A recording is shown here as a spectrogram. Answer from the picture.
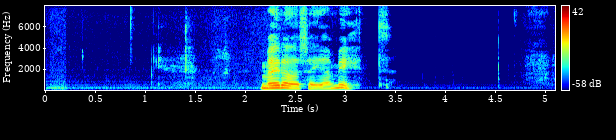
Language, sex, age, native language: Icelandic, female, 50-59, Icelandic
